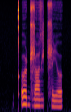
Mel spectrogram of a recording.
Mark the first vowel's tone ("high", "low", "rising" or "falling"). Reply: high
